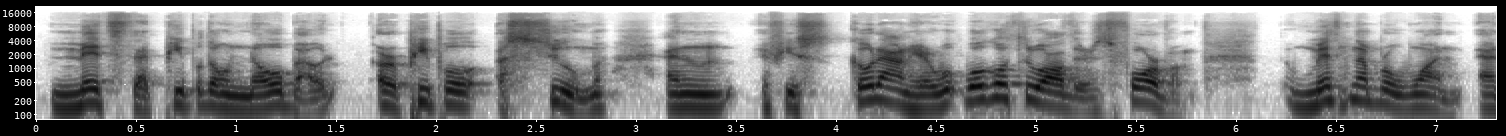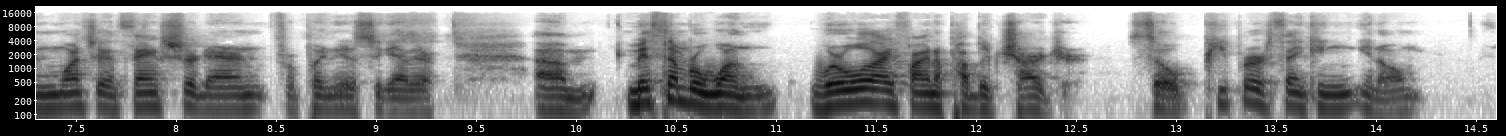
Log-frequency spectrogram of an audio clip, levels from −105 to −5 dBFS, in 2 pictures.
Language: English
